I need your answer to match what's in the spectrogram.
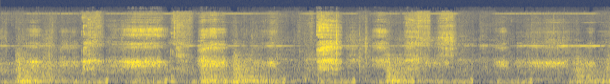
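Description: Heavy, ragged breathing, a series of loud huffing breaths and gasps at an uneven rhythm with brief pauses, no talking.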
